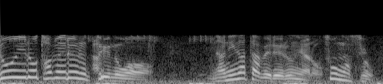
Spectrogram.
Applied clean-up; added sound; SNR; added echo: none; Bird / Insect; 7 dB; none.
